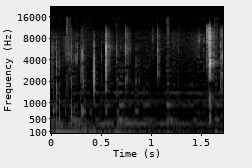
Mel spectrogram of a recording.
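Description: A small bottle of bubble solution is shaken, giving a quick series of wet sloshing and squishing bursts in an uneven rhythm over roughly two seconds.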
